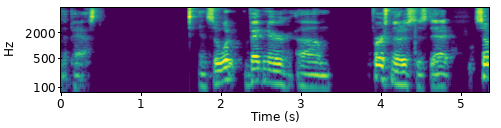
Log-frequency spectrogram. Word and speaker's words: Wegener: See, he did some work leading up to this, but by Alfred Wegener. I tell you he's German because it's pronounced Wegener, not Wegener.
